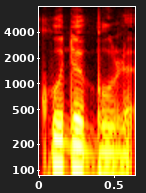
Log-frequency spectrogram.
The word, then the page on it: coup de boule: [ku də bul]; /ku də bul/; /ku‿d bul/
